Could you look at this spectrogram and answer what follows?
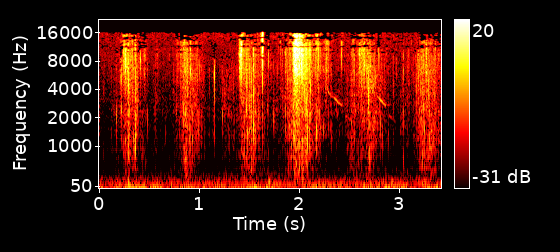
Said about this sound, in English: As we're continuing to walk through the cemetery, there are so many stories to be told for each one of these gravesites, I imagine.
